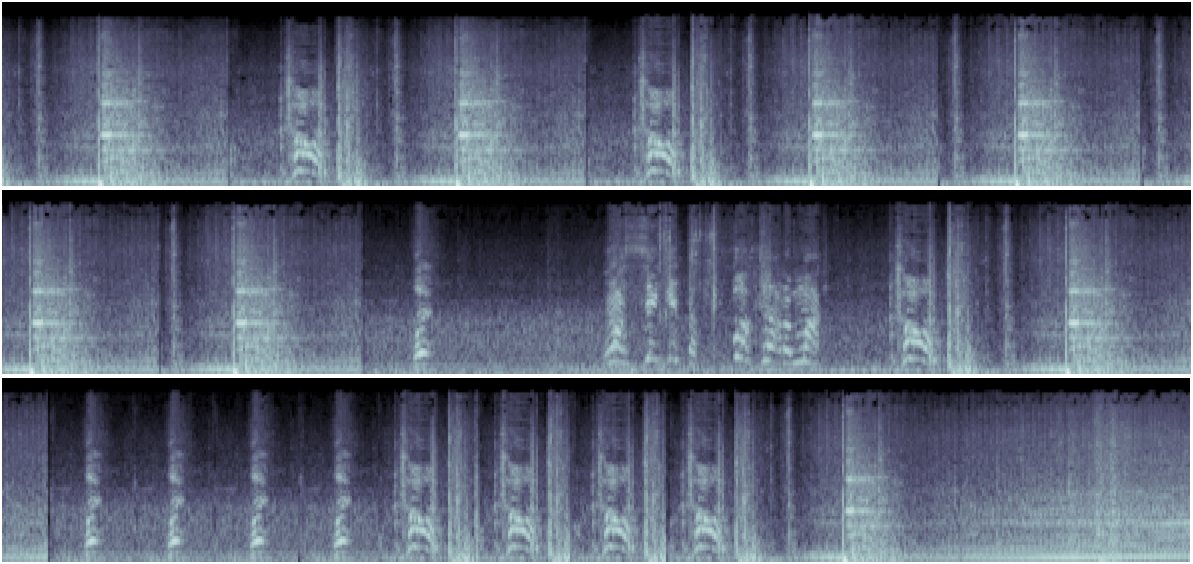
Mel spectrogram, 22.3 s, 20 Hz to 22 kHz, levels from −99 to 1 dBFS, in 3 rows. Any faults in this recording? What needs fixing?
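For the first 4 seconds, 0.0 to 4.0 s, the treble sounds thin and synthetic with stronger codec artefacts, then quality jumps cleanly with no gap. This is an adaptive stream starting at a low bitrate: the opening sounds like HE-AAC near 24 kbit/s, stepping up to what fits AAC-LC at 96 kbit/s once the connection was measured. To prevent it, start playback on a higher rendition or deliver this clip at a fixed adequate bitrate.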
